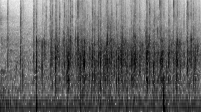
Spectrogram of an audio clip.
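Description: An audience applauding: many hands clapping in a dense, even patter, over a steady low hum from the sound system.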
